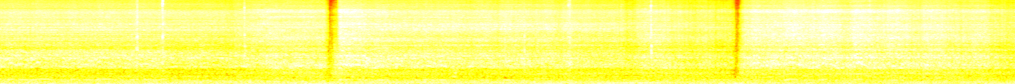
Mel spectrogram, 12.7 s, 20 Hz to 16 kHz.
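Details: 53" Casablanca Spirit Of Saturn ceiling fan, recorded November 2018, running with a steady dry hissing scrape and faint ticks about once a second; bearings had gone bad, sent in for bearing replacement.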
